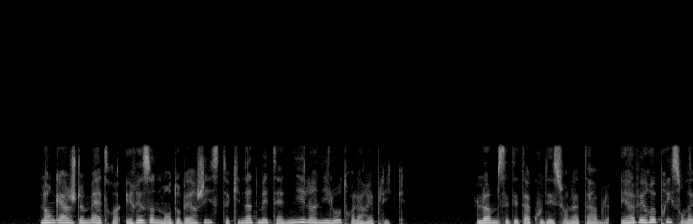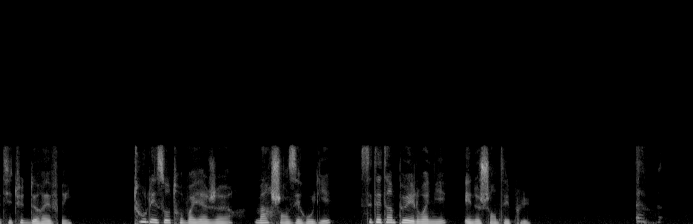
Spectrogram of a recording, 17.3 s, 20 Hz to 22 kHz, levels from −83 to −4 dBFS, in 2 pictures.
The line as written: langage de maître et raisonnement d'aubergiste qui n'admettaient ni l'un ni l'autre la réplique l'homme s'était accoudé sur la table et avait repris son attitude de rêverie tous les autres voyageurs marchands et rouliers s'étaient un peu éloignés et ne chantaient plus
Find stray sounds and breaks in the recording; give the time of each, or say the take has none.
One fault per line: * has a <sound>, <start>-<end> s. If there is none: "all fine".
* has a dropout, 9.4-9.4 s
* has a cough, 16.6-17.0 s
